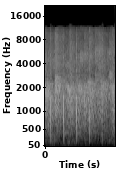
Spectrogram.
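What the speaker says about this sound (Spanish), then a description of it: "Yo quiero que me le dé un aplauso al profe." People at a football press conference applaud the coach after a win, a brief burst of clapping with a few sharp, regularly spaced claps standing out from a softer spread of hands.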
